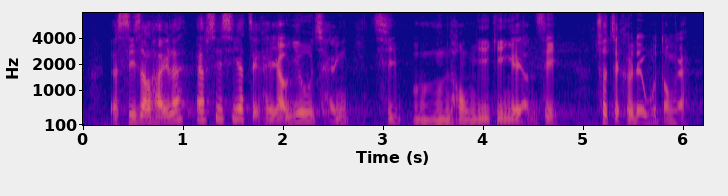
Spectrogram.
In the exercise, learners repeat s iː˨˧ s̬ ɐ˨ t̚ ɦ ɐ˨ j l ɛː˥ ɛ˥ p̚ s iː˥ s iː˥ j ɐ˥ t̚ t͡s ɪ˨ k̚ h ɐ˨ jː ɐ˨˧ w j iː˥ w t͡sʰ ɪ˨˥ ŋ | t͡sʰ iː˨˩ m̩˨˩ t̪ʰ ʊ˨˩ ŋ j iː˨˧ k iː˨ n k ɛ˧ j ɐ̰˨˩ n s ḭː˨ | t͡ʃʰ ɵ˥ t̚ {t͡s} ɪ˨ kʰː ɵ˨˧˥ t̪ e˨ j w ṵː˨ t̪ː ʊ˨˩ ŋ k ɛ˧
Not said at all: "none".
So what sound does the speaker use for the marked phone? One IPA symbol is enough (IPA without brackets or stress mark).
t͡s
